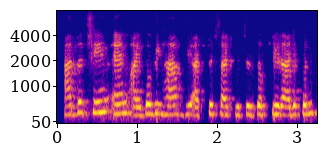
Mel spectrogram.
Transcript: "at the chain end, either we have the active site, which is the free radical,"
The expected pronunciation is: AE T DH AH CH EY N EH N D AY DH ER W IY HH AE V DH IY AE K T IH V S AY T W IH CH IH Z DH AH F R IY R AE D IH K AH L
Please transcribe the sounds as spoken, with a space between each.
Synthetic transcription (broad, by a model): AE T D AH CH EY N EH N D AY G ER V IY HH AE V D IY AE K T IH V S AY T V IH CH IH Z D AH P R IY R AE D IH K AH L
